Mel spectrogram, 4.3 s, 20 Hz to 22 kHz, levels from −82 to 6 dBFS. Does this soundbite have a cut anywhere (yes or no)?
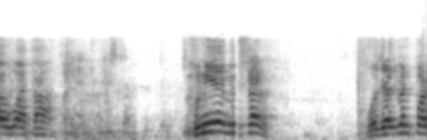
no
